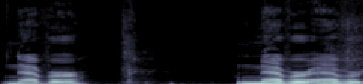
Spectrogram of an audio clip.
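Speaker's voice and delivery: deadpan, emphatic denial; mock denial. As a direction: deny it firmly with tongue in cheek. Joking denial, then admits all the time.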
